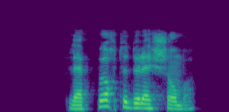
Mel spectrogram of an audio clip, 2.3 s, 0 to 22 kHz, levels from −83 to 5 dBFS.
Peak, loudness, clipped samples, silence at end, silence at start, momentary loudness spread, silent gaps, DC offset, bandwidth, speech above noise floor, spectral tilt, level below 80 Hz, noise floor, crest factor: -4 dBFS; -19 LUFS; under 0.1%; 0.35 s; 0.7 s; 6 LU; none; under 0.1%; 7.6 kHz; 67 dB; -6 dB/octave; -58 dBFS; -85 dBFS; 18 dB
